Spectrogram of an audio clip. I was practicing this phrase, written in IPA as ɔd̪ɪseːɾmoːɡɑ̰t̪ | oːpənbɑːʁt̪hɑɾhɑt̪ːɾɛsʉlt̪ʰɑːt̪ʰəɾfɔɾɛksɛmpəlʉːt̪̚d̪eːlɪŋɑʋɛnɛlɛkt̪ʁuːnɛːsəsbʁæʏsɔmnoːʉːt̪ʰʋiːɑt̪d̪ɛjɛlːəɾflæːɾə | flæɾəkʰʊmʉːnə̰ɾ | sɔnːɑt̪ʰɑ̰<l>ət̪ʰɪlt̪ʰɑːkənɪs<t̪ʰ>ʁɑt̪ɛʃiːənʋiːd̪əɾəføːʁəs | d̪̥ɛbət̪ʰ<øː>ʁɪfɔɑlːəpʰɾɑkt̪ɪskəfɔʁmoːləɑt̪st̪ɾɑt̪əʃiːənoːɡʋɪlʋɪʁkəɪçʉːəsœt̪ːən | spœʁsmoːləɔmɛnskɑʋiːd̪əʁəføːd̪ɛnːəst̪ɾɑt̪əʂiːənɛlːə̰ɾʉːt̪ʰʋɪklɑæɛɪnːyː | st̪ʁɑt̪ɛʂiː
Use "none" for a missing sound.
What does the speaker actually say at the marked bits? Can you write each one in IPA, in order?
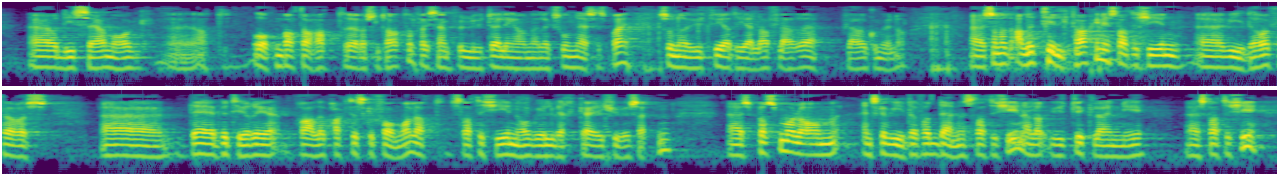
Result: lː, t̪, yː

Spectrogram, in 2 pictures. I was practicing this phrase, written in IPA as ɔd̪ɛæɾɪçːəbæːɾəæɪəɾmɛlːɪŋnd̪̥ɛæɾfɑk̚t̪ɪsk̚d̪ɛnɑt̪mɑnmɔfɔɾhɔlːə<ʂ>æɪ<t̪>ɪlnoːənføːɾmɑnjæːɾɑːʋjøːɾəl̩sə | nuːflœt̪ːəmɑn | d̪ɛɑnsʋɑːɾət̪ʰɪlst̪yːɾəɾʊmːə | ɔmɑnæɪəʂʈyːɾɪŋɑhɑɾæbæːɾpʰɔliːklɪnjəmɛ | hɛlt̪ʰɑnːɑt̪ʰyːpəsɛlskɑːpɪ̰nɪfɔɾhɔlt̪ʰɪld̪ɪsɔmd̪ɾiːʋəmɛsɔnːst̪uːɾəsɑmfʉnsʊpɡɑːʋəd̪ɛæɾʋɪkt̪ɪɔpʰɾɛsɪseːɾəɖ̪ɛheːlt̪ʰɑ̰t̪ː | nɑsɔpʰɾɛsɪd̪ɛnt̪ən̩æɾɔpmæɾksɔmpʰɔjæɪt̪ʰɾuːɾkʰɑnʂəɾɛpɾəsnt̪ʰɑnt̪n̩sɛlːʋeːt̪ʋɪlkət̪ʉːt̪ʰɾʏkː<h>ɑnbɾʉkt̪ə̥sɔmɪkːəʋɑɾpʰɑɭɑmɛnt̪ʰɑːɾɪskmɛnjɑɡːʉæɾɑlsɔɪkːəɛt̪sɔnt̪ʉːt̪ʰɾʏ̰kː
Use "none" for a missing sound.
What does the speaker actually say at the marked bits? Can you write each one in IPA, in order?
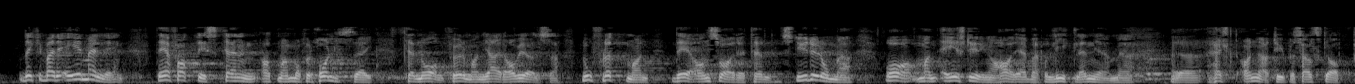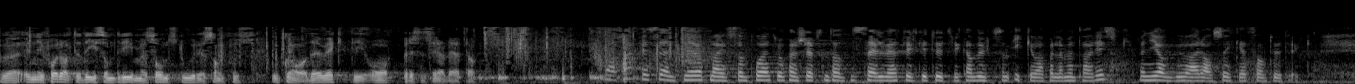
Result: s, t̪ʰ, h

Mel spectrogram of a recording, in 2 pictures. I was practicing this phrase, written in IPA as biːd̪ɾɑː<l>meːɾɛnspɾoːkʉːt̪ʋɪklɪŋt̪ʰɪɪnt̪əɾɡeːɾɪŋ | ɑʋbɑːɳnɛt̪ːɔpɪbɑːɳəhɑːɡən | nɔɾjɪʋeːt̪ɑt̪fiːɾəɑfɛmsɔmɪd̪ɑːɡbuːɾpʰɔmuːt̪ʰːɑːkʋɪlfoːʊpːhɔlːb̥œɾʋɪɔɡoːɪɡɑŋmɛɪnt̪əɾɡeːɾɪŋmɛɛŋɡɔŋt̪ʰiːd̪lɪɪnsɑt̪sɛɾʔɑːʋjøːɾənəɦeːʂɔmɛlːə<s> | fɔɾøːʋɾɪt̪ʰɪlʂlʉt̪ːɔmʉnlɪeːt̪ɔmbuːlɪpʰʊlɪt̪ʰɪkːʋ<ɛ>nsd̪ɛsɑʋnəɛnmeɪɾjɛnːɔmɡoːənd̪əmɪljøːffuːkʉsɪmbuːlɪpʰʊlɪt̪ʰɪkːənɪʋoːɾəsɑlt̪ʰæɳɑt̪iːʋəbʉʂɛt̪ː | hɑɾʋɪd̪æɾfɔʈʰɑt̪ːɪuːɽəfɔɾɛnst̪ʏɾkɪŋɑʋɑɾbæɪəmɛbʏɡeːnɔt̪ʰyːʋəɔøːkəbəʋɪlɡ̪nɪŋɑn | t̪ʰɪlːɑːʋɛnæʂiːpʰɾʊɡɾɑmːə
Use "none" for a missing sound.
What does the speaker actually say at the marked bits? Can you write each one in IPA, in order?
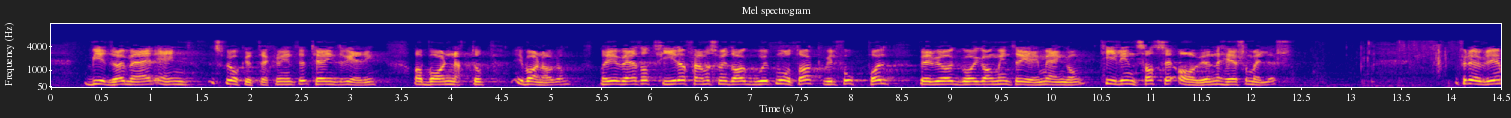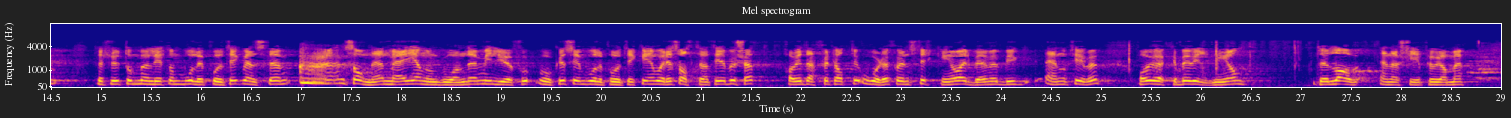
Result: ɾ, ʂ, ɛ

